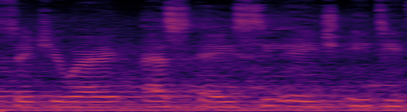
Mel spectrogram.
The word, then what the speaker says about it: Sachetti: SACHETTI. The H is silent. Sachetti. That's it.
